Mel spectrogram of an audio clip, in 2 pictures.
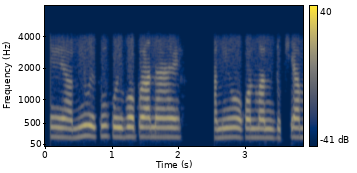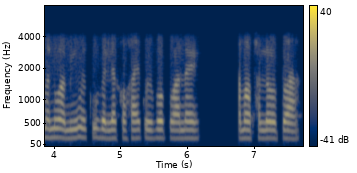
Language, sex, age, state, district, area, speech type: Assamese, female, 45-60, Assam, Dibrugarh, rural, conversation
